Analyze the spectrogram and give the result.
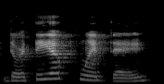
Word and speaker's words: Dorothea Puente: Dorothea Puente.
